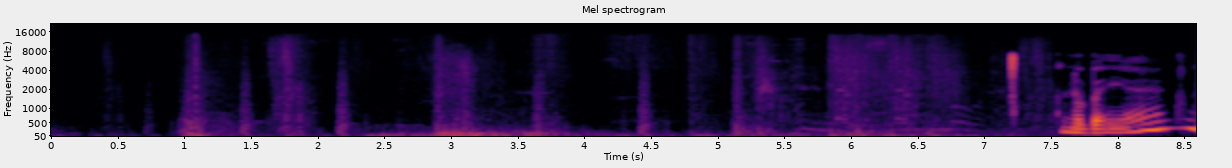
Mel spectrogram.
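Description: Magic blasts and clashing battle effects whoosh and crackle.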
